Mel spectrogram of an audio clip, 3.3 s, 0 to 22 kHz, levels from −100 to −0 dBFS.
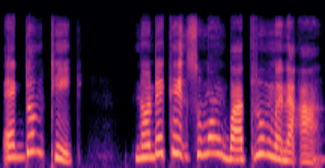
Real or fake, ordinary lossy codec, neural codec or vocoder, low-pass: fake; none; codec, 32 kHz, 1.9 kbps, SNAC; 14.4 kHz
